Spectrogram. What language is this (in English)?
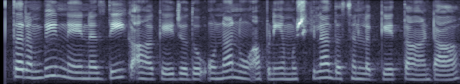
Punjabi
